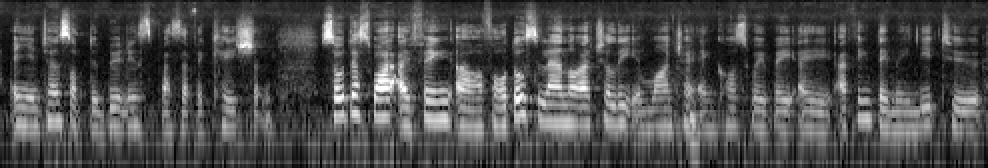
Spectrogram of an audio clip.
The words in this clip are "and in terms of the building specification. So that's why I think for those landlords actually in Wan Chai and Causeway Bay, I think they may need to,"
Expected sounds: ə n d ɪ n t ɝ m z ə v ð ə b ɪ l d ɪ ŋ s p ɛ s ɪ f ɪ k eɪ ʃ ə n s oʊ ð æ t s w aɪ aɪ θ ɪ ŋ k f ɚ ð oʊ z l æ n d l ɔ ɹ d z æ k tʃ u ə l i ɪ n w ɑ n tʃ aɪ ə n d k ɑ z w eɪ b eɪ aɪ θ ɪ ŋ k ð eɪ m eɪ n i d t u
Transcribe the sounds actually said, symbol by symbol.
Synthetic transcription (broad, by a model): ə n ɪ n t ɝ m s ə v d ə b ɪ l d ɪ ŋ s p ɛ s ɪ f ɪ k eɪ ʃ ə n s oʊ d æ t s w aɪ aɪ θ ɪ ŋ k f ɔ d oʊ s l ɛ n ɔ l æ k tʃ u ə l i ɪ n w ɑ n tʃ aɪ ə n k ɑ s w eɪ b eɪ aɪ θ ɪ ŋ k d eɪ m eɪ n i d t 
